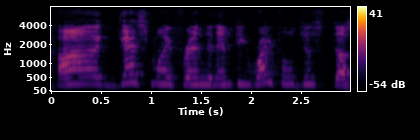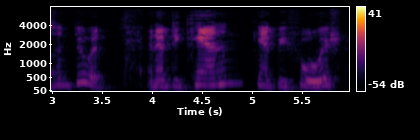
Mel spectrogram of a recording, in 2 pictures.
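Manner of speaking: lilting rhymed verse read to an audience; comic poem recitation. Acted. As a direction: recite light satirical verse, leaning on the rhymes. Recites their own comic poem.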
